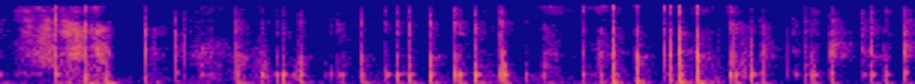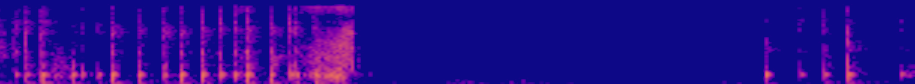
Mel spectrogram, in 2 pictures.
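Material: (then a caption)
Plastic. Fingertips quickly tap and scratch the plastic back panel of a black smartphone held in one hand, making a dense run of dry, clicky taps mixed with scratchy, crinkling rasps with a bright edge. The flurry lasts about four seconds, falls silent, then a few last quick taps come near the end.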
